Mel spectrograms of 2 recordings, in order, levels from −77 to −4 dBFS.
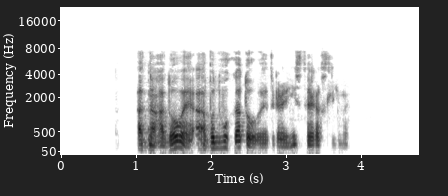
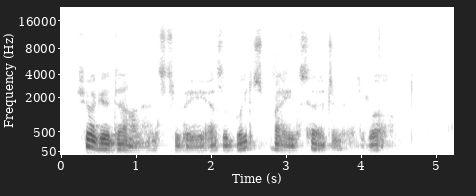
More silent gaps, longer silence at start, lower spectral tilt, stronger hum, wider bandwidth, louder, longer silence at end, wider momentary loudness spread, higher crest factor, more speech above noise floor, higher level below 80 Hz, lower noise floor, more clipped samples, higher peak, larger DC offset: neither; first, 1 s vs 0.2 s; about the same, -6 dB/octave vs -5.5 dB/octave; neither; second, 7.8 kHz vs 15.5 kHz; first, -19 LUFS vs -42 LUFS; first, 0.95 s vs 0.8 s; second, 8 LU vs 13 LU; about the same, 18 dB vs 20 dB; first, 59 dB vs 39 dB; first, -56 dBFS vs -76 dBFS; about the same, -77 dBFS vs -80 dBFS; neither; first, -2 dBFS vs -22 dBFS; neither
